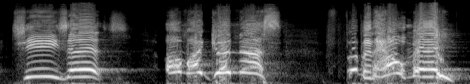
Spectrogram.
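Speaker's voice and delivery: high, loud desperate yell; desperate shout. Retold or imitated. Beggar screaming over the crowd to Jesus, desperate. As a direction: scream for help at the top of the voice. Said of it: "he started shouting out".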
